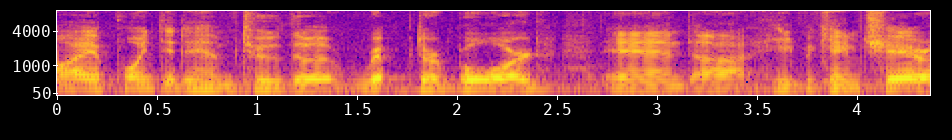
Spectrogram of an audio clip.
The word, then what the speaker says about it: RIPTA: You spell it R-I-P-T-A, but you say it Ripter here in Rhode Island.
